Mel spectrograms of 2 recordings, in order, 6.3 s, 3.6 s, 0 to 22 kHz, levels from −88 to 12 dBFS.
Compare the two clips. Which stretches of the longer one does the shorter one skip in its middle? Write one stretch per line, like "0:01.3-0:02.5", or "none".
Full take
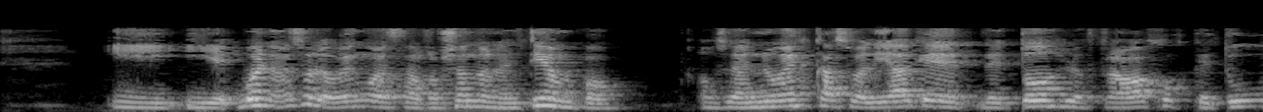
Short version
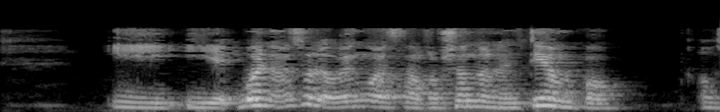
none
